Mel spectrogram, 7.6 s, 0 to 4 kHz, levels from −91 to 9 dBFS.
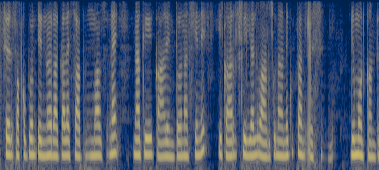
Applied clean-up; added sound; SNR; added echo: neural separator model SepFormer WHAM!.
